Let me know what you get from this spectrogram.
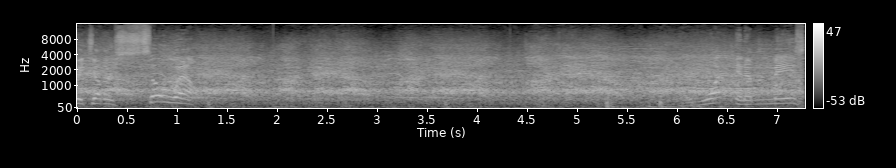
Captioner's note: applause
